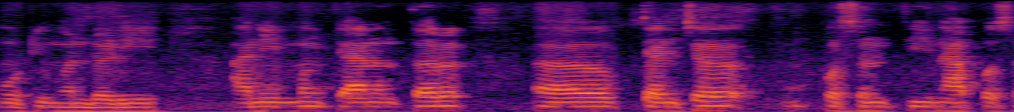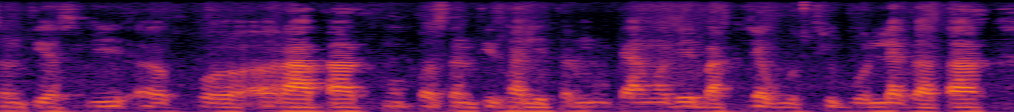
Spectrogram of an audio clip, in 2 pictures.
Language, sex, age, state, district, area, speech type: Marathi, male, 45-60, Maharashtra, Yavatmal, rural, spontaneous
